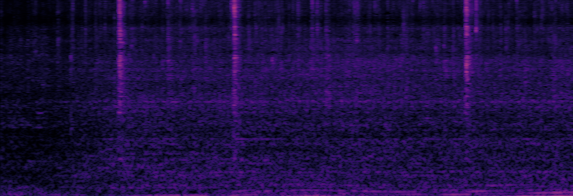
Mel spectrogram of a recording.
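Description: Steady rain falling, with a few sharp drips tapping close by and a low rumble underneath.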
